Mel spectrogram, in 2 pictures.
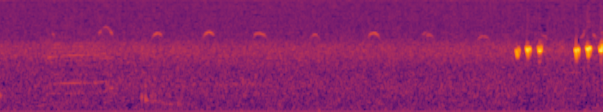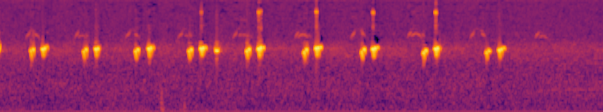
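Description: Female quail calling its 'kirk': after faint high peeps, a run of short, slightly rising notes in quick pairs and triplets, about two groups a second, starting about five seconds in and stopping near the end.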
